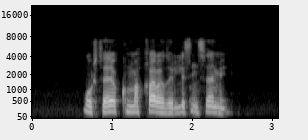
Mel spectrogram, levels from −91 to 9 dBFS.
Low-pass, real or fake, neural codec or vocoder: 7.2 kHz; fake; codec, 16 kHz, 4 kbps, FunCodec, trained on LibriTTS, 50 frames a second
